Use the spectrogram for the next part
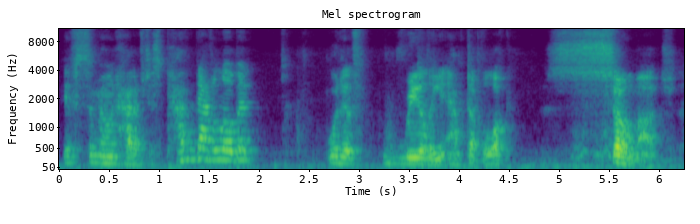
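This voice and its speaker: A drag performer reviewing looks gives casual, blunt reactions with a sassy, campy flair. His voice is a little high and gravelly, very animated yet unhurried. The distant mic captures a roomy echo along with a bit of hiss or hum.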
